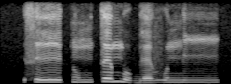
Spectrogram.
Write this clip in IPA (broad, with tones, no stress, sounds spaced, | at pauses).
s eː˨ t ũ˨ ŋ t ɛ˦ m ɾ o˨ ɡ ɛ˨ v ʊ˦ n iː˦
